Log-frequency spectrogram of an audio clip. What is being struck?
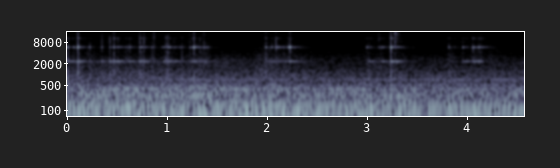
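Small glass bowl.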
